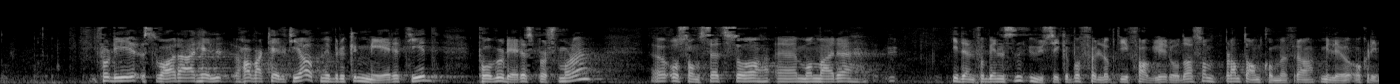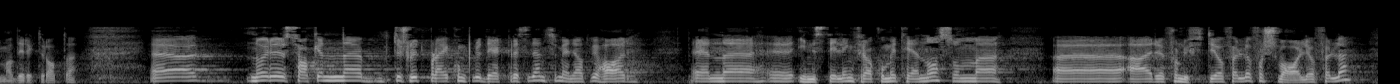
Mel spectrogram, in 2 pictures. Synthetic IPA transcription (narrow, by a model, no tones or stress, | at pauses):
fɔɖiːsʋɑːɾəæɾɦehɑɾʋæʈːheːlət̪ʰiːɑɑt̪ʋɪbɾʉːkəɾmeːɾət̪ʰiːd̪pʰɔɔʋʉɖeːɾəspœʂmoːlə | ɔsɔnsɛt̪ːsɔmɔhɑnʋæːɾə | ɪd̪ɛnfɔɾbɪnəlsnʉːsɪkːəɾpɔɔfœlːəɔpːd̪ɪfɑːɡlɪəɾoːd̪ɑsɔmb̥lɑnt̪ɑːnt̪kʰɔmːəɾfɾɑmɪljøːʔɔkʰliːmɑ̰d̪ɪɾəkt̪ʊɾɑ̰ːt̪ə̰ | nɔɾsɑːkənt̪ʰɪlʂɭʉt̪ːblæɪkʰʊŋklʉd̪eːʈ̚pʰɾɛsɪd̪ɛnt̪sɔmeːnəɾjæɑt̪ʋɪɦɑɾ | ɛn | ɪnst̪ɪlːɪŋfɾɑkʰʊmɪt̪ʰeːənːoːsɔm | æɾfɔɳʉft̪ɪɔfœlːəɔfɔʂʋɑːɭɪɔfœlːə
